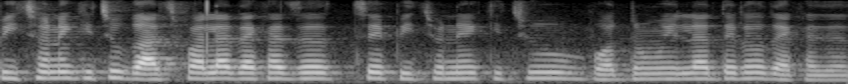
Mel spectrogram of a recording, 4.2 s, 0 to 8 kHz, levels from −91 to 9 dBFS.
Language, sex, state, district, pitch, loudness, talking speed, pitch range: Bengali, female, West Bengal, Jalpaiguri, 205 Hz, -17 LUFS, 155 wpm, 195-210 Hz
